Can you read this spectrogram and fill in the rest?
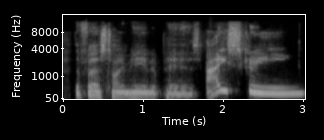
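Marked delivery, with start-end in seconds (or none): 1.8-3.1 very high, spooky, creepy villain voice. Recalling the villain's first appearance in a childhood film: Child Catcher impression. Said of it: "Chitty Chitty Bang Bang and the Child Catcher".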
